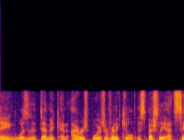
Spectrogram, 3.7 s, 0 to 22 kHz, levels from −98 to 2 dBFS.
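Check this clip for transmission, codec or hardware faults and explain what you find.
Nothing stood out on listening: the speech arrives through a G.722 call path, and its lack of content above 8 kHz is simply what that wideband codec passes.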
